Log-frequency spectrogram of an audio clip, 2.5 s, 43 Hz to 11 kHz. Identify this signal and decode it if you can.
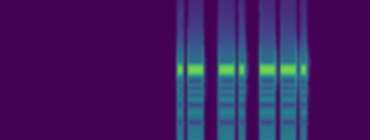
Morse code, heard as a keyed tone, about 36 wpm, 700 Hz. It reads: ANG
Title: Top Three Letter Combinations in Words 35wpm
